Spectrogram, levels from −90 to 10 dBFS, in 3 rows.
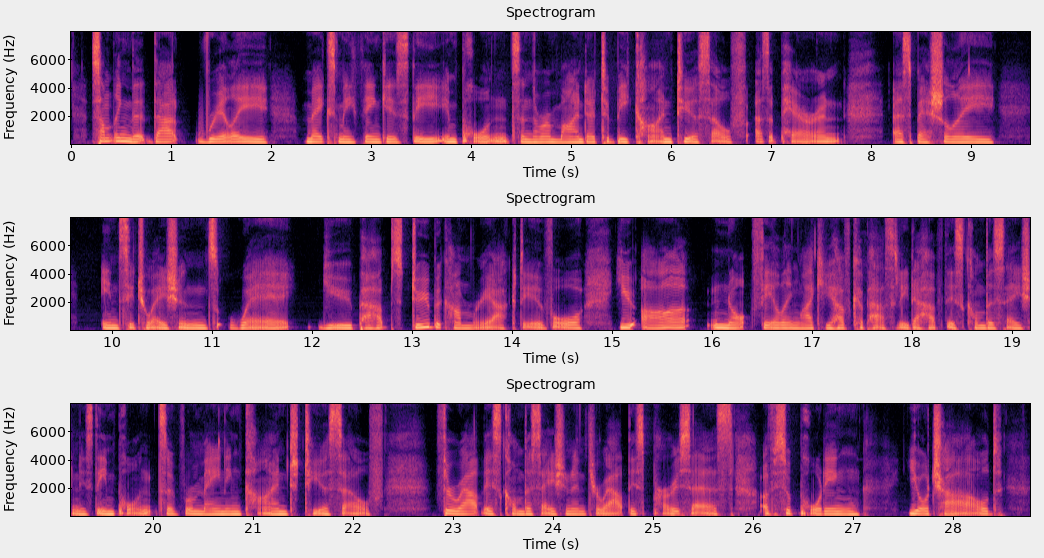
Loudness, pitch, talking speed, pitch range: -14 LUFS, 190 Hz, 130 wpm, 185-210 Hz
